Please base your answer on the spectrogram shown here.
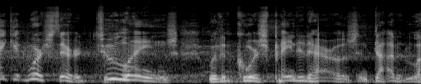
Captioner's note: audience laughing and applauding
